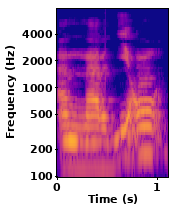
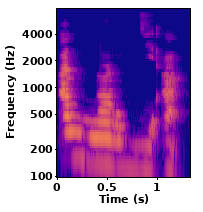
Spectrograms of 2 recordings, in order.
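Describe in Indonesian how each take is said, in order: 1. Kata kerjanya berakhir dengan vokal 'u'. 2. Kata kerjanya berakhir dengan vokal 'a'. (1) "bukan an narji'u" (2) "tapi an narji'a"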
